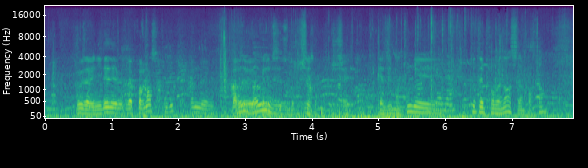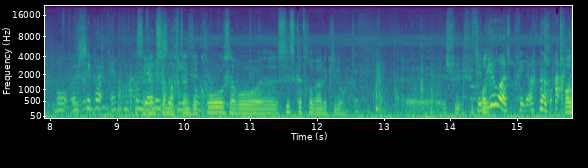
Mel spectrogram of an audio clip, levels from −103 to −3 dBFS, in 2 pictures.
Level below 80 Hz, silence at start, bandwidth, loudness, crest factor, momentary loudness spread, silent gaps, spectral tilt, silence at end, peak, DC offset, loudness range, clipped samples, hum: -38 dBFS; 0 s; 20 kHz; -28 LUFS; 22 dB; 11 LU; none; -6 dB/octave; 0 s; -6 dBFS; under 0.1%; 5 LU; under 0.1%; none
